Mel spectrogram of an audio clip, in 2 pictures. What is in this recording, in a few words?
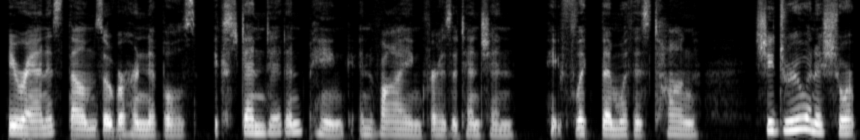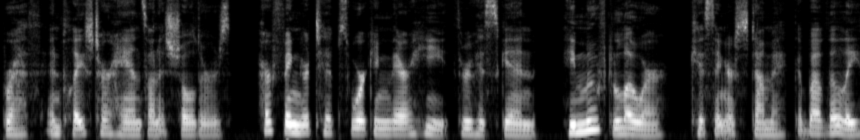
Romance, Audiobooks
